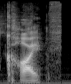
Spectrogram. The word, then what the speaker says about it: kaya: They usually begin with kaya, and kaya is often truncated to one syllable in spoken Latropeth and comes out as kai.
